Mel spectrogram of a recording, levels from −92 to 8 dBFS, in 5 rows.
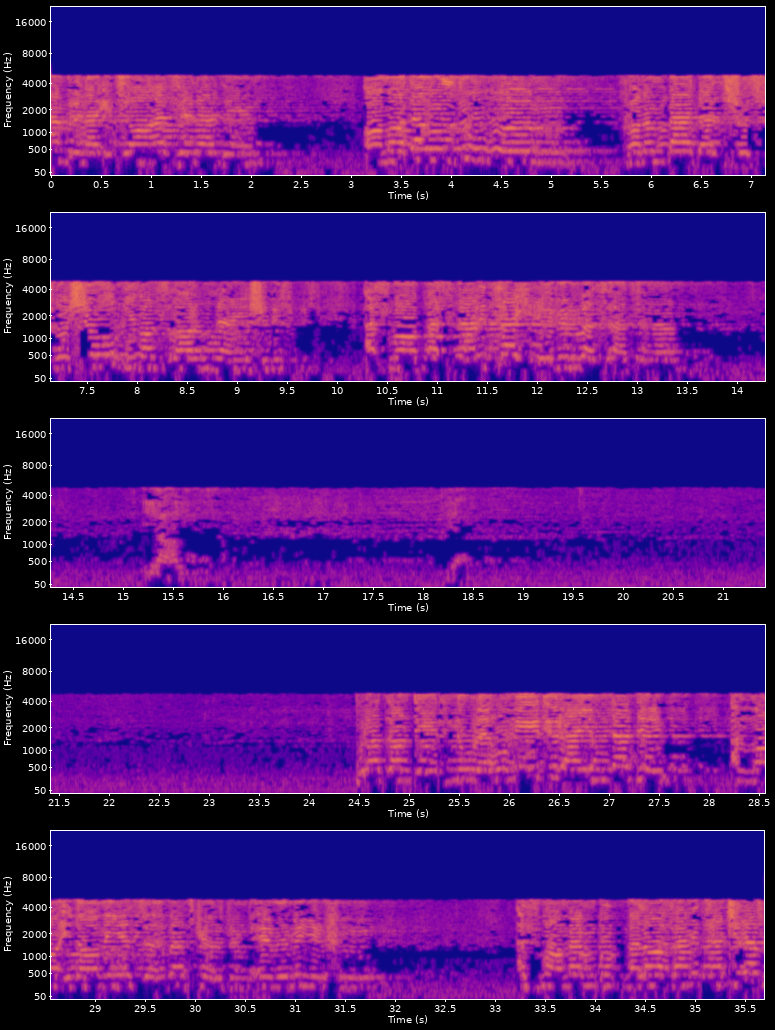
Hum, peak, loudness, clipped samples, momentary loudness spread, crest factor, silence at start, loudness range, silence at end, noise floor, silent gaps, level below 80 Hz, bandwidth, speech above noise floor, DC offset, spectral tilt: none; -6 dBFS; -24 LUFS; under 0.1%; 22 LU; 22 dB; 0 s; 17 LU; 0 s; -53 dBFS; none; -64 dBFS; 5.2 kHz; 26 dB; under 0.1%; -5.5 dB/octave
